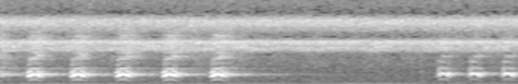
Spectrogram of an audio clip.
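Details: Five evenly spaced harsh caws from a crow that found something on a tree, a pause of over a second, then three more caws in the same rhythm.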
